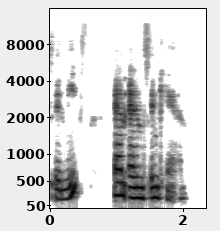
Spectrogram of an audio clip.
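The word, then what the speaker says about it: Cannes: So please note that our tour begins in Nice and ends in can. And yes, the S is silent.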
